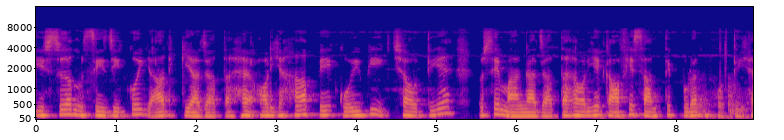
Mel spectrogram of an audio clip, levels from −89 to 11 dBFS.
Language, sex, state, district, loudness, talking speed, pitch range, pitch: Hindi, male, Bihar, Madhepura, -26 LUFS, 165 wpm, 120-140 Hz, 130 Hz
